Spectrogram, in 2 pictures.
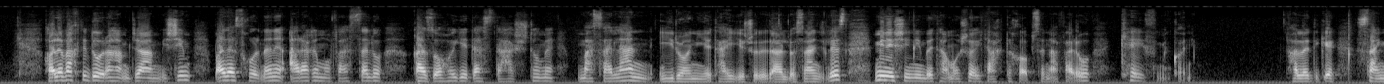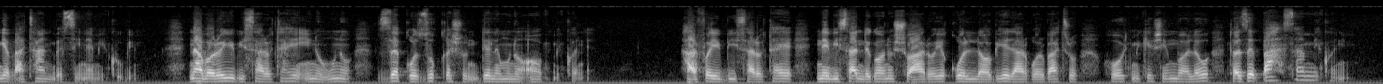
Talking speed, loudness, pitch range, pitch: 150 wpm, -18 LUFS, 125-155 Hz, 135 Hz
